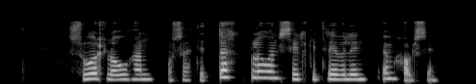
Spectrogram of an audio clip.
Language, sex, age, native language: Icelandic, female, 30-39, Icelandic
